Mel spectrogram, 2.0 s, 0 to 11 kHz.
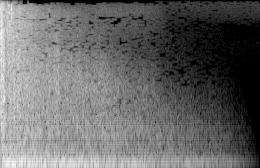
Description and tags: This is a mix of different sounds overlayd with audacity. I adjusted the volume levels and replay speed of a basketball and some other low quality sample. It was planned to sound like a shotgun in a private fun video, but my friend just forgot to add it in the video.
It is only 2 very old Samples:
1.
2.
The modules were downloaded 4 free years before - I recycled some samples. I started tracking modules before, but in 1999 I loved to work with the ModPlug-Tracker. I used it to extact/change samples, insert my own recorded samples and later on I started over with BUZZ.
